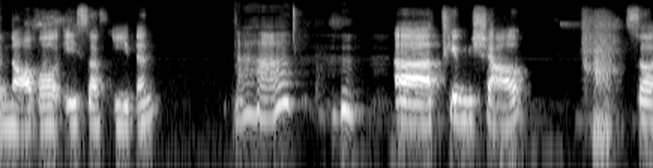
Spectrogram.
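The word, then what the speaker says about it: timshel: is of eden uh tim xiao so it's a word from the bible that was mentioned in the book is of eden uh tim xiao is the pronunciation of a hebrew word from the fourth chapter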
